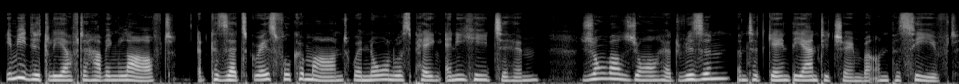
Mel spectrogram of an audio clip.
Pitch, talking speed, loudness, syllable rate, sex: 205 Hz, 170 wpm, -19 LUFS, 5.7 syllables/s, female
